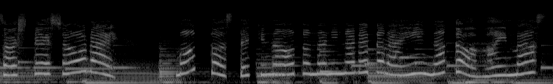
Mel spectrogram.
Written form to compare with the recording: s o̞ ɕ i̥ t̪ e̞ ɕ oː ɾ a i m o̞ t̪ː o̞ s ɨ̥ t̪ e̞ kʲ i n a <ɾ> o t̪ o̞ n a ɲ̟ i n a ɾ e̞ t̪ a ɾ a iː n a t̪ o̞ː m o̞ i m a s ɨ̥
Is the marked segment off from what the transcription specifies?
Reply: yes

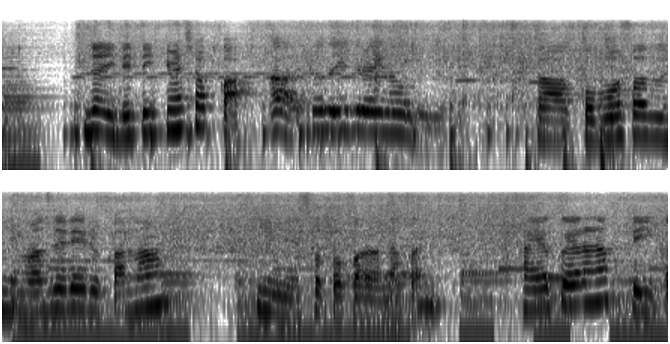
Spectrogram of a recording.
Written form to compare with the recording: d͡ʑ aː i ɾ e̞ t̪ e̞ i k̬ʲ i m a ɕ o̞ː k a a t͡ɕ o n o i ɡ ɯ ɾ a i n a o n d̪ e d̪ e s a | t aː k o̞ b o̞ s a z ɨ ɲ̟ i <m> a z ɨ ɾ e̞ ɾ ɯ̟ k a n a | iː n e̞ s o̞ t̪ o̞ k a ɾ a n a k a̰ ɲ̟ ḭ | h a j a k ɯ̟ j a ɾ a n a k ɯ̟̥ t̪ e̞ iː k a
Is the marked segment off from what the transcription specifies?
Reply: no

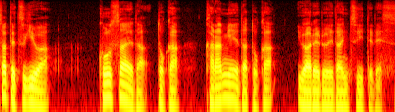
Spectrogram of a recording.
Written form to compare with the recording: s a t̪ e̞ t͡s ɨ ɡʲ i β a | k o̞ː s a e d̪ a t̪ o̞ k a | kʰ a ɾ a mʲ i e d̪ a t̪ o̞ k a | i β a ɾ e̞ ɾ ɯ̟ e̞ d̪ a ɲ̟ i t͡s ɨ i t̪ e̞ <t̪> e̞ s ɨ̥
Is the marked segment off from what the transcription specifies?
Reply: yes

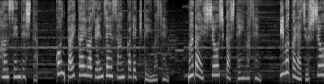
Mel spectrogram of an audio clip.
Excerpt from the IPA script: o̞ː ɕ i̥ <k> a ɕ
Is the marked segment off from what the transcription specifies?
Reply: no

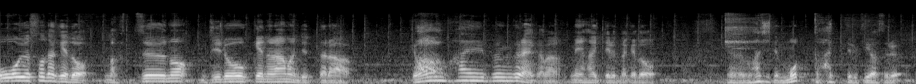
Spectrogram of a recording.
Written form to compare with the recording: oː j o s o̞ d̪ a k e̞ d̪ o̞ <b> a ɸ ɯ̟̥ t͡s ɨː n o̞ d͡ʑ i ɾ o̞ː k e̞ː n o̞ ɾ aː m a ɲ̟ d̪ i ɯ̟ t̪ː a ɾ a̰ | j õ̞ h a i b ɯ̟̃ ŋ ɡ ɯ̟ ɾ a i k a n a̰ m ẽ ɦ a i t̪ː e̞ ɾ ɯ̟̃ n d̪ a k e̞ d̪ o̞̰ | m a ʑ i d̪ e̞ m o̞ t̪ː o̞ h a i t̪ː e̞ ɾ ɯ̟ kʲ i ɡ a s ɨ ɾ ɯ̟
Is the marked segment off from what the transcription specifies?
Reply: yes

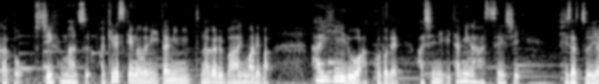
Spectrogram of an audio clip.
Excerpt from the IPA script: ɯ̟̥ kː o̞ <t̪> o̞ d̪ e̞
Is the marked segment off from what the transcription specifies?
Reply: no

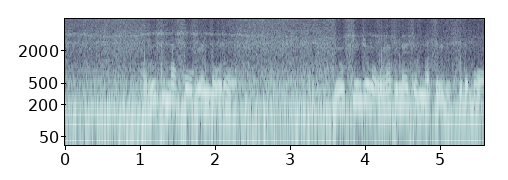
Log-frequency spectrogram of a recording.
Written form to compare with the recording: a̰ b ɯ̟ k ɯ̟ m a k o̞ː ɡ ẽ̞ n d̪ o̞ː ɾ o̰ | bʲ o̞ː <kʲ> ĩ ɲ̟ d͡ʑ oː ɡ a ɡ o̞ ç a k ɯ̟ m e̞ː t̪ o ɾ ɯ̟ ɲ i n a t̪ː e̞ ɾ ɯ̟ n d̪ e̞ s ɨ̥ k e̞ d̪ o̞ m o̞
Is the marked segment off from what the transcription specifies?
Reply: no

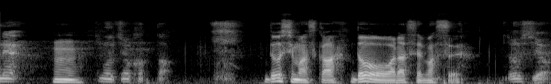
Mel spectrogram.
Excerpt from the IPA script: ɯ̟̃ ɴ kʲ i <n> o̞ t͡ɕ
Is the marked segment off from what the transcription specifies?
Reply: yes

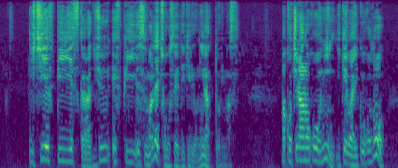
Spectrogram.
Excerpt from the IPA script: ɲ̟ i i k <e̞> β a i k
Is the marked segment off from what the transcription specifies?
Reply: no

